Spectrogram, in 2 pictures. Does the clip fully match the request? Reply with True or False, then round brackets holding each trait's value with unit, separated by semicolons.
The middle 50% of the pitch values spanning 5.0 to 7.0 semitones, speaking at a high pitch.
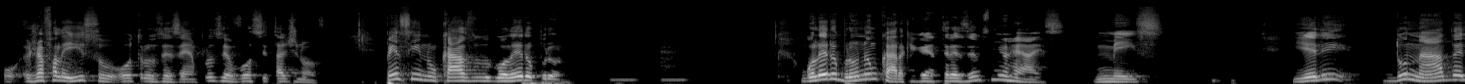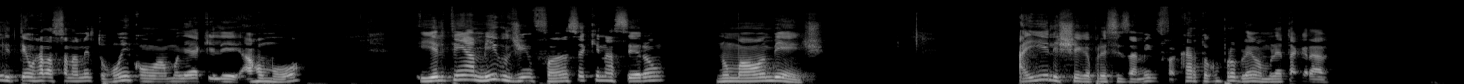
False (5.3 semitones; 160 Hz)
